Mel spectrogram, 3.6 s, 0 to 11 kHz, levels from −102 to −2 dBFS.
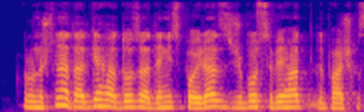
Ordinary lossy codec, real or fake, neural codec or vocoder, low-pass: AAC, 48 kbps; real; none; 9.9 kHz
